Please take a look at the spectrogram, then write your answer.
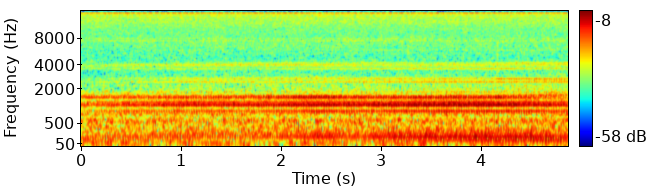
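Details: Teletone 67-600E record player's simple stereo amplifier: constant low mains hum with a buzzy edge, identical on both channels, worse with volume up; suspected electrical noise from modern devices, power supply suspected, hum not reduced.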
